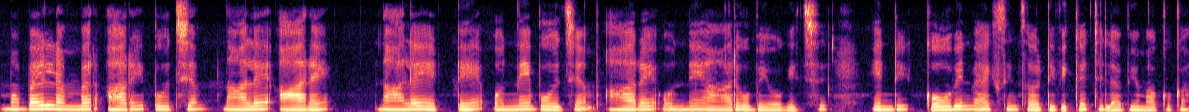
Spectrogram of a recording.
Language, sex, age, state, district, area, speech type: Malayalam, female, 18-30, Kerala, Wayanad, rural, read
